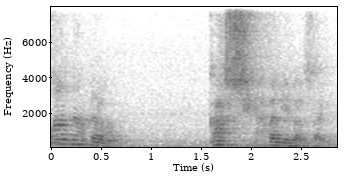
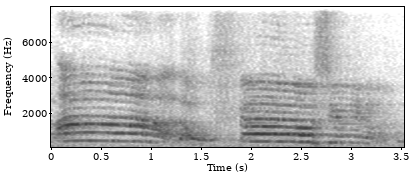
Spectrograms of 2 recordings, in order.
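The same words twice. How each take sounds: First: Softer, low begging; kneeling woman quietly begs Jesus; humble plea. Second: High, sung-out wail breaking into a shout; a desperate mother begging Jesus; crying plea. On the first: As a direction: plead softly on your knees. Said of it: "Dan dia mengatakan". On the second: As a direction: cry out for mercy in anguish. Woman cries out to Jesus. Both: Acted.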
